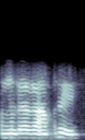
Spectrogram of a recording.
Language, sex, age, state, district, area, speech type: Odia, female, 45-60, Odisha, Gajapati, rural, conversation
